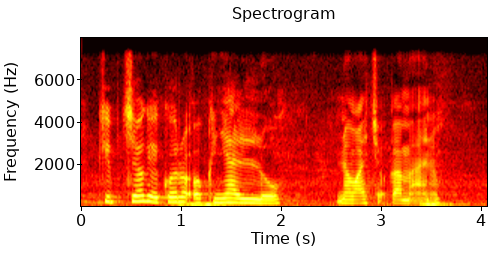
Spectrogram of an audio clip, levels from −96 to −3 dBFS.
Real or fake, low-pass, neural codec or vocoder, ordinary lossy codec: real; 7.2 kHz; none; none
